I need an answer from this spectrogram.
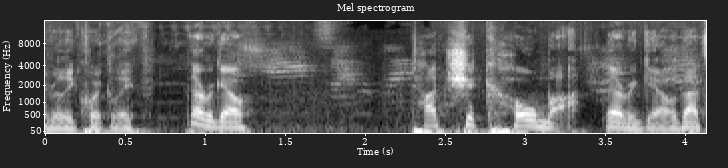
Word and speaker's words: Tachikoma: Tachikoma.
